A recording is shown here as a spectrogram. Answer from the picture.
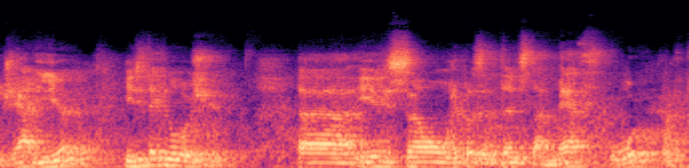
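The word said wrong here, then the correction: MathWorks: tentar pronunciar corretamente, MathWork, né? Works, desculpa. E,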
